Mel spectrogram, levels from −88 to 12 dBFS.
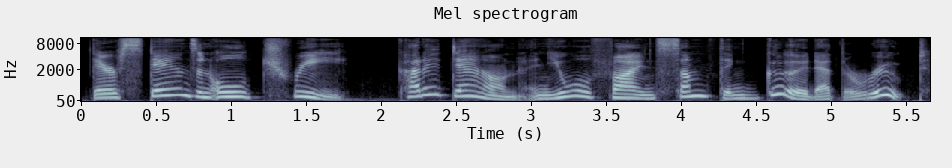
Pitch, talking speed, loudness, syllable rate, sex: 230 Hz, 180 wpm, -17 LUFS, 3.9 syllables/s, female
